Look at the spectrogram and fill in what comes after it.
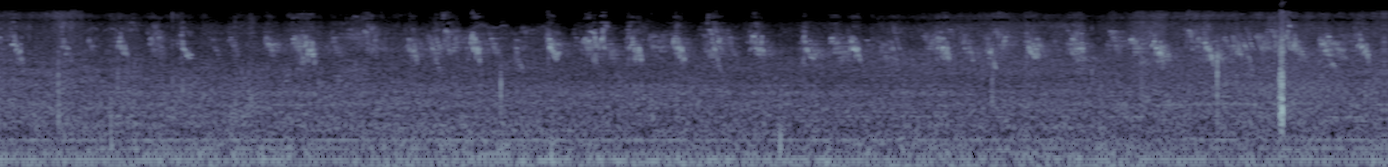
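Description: A flock of small songbirds chirping busily, a quick, unbroken string of short falling chirps, over a steady low background rumble. A single sharp click comes near the end.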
